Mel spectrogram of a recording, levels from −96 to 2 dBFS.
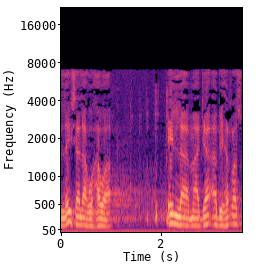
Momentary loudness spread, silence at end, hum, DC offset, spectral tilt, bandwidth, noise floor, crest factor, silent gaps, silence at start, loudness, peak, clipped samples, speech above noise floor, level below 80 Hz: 21 LU; 0 s; none; 0.8%; -6.5 dB/octave; 7.4 kHz; -38 dBFS; 14 dB; none; 0 s; -18 LUFS; -4 dBFS; under 0.1%; 21 dB; -56 dBFS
